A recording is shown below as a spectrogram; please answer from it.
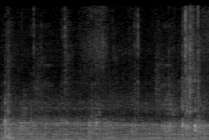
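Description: Vertical slow (masticating) juicer motor running with a steady low hum, with a few faint clicks as apple is fed and pressed.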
